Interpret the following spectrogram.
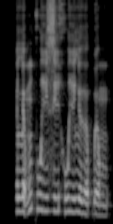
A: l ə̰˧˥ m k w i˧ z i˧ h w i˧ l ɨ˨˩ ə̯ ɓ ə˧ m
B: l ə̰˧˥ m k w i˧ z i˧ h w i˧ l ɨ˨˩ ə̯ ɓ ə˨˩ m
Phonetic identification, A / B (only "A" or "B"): B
